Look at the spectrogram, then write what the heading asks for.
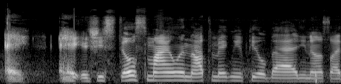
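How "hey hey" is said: short, abrupt barks; punched, repeated yelps; barked. Retold or imitated. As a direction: bark each one out separately. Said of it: "I'm still barking in her face".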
